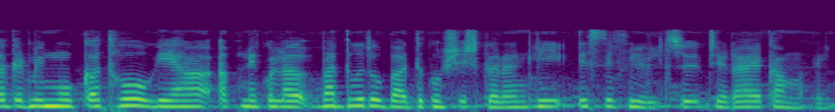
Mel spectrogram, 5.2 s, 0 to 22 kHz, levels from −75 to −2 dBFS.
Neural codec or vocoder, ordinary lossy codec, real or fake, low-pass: codec, 16 kHz in and 24 kHz out, 1.1 kbps, FireRedTTS-2 codec; none; fake; 7.2 kHz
